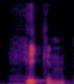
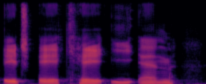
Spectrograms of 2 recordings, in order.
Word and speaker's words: Haken: now and that ban is i believe i'm pronouncing it right but haken um so h-a-k-e-n haken and the song that i would recommend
